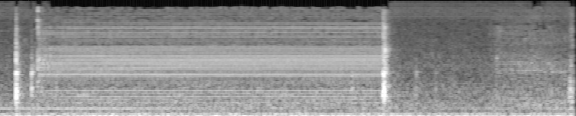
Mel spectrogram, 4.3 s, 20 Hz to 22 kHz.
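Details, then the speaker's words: 1965 Bell & Howell 652 16mm film projector, found in the trash, at first power-up set to forward: steady electrical hum with a buzzy edge between two clicks and no mechanism turning; motor stalls, seemingly short of power, owner suspects the old capacitor. "We have a lot of rumbling and no action."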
